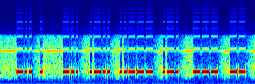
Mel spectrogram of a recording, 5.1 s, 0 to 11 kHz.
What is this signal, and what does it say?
Morse code, heard as a keyed tone, about 25 wpm, spaced as for 21 wpm, 490 Hz. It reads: DE DL2ROM
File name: oh1xt-2m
